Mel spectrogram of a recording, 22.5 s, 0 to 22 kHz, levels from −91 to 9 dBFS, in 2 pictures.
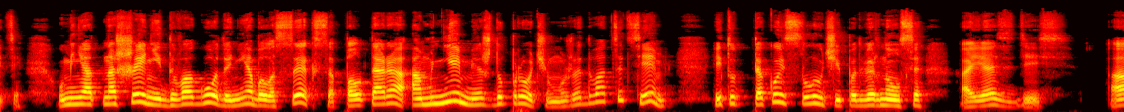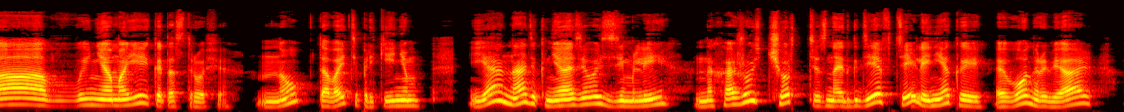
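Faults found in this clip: No audible faults found; no dropouts, level anomalies or transport artefacts to attribute to any component.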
